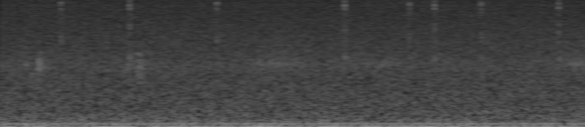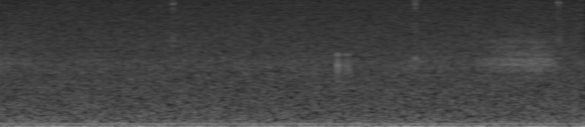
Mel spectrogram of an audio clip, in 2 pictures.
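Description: Steady microphone hiss and low hum, with a few faint, scattered clicks of a computer mouse.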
